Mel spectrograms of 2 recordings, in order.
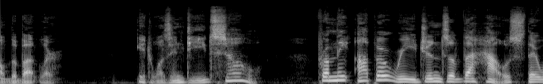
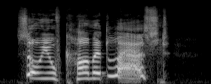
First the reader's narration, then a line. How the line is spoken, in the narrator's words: cried Sir Jasper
